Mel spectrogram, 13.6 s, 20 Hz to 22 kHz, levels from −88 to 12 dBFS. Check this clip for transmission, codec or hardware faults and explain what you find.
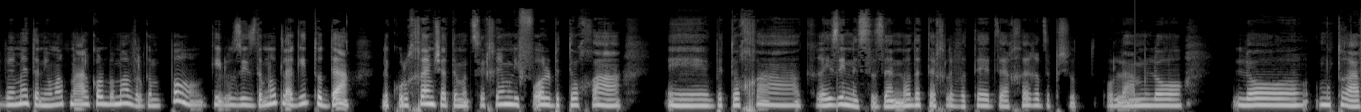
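The speech has one fault, repeated three times: overlap between stream segments, at 8.37, 9.36 and 11.35 s. The timestamps of adjacent one-second segments overlap, so the player discards about 13 to 18 ms of real audio at each boundary. The waveform jumps there, heard as a brief click or skip.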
